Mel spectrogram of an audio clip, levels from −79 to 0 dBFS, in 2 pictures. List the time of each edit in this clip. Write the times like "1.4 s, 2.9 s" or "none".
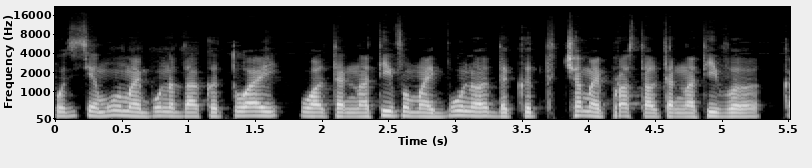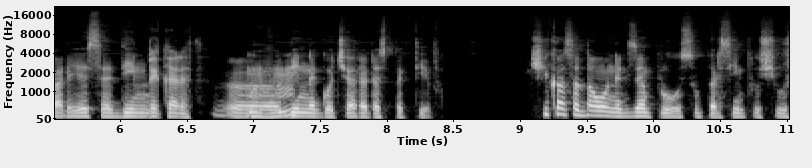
none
